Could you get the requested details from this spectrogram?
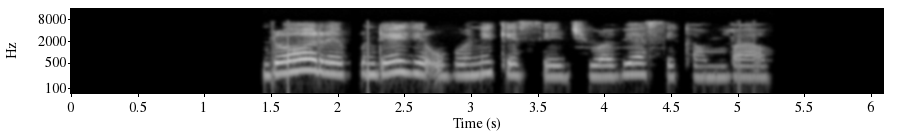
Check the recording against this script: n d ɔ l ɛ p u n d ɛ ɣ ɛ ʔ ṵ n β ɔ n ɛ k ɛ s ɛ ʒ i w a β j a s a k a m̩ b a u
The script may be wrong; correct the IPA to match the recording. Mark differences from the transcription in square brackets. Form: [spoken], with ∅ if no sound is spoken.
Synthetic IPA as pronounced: n d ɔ [ɾ] ɛ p u n d ɛ ɣ ɛ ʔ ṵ [∅] β ɔ n ɛ k ɛ s ɛ [d͡ʒ] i w a β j a s [ɛ] k a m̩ b a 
